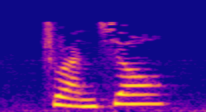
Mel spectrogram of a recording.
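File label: "转交", Mandarin Chinese; hsk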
